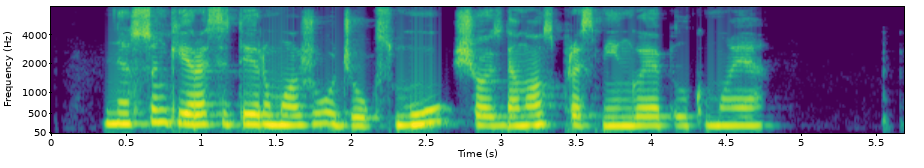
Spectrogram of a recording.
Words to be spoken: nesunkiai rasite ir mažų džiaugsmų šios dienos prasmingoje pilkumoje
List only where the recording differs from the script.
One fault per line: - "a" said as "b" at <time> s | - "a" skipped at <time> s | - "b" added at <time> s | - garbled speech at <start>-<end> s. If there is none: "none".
none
